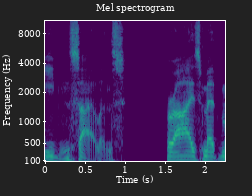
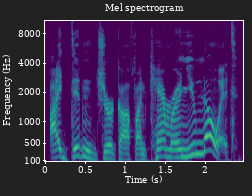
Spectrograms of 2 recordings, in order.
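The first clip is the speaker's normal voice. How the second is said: higher, louder defensive protest; near shout; 9 semitones higher, 3 dB louder than usual. A narrator's reading. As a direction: push back, almost shouting. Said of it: "I defended on a near shout".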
